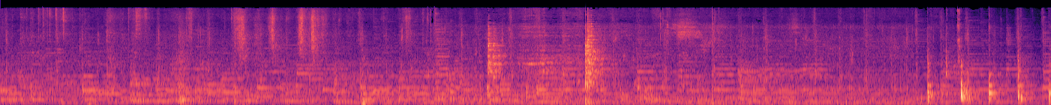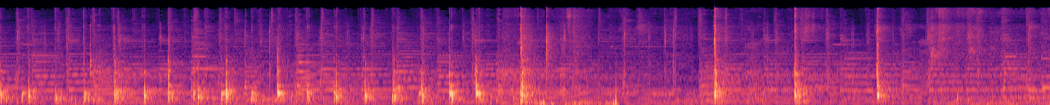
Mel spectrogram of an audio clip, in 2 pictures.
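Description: Background music, and partway through a wooden pestle pounding yam in a wooden mortar: regular dull thuds, about two a second, for some ten seconds, with a few scattered thuds later.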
